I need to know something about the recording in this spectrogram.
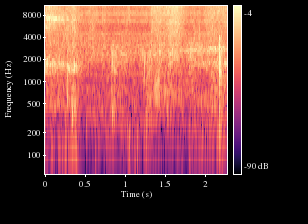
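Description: A man taking a sip from a small glass: faint sipping and swallowing with a few small scattered clicks.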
